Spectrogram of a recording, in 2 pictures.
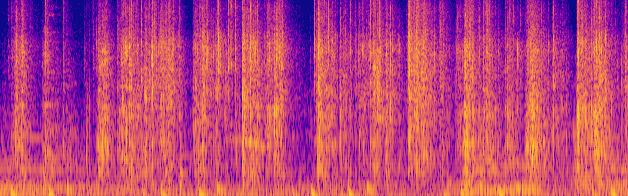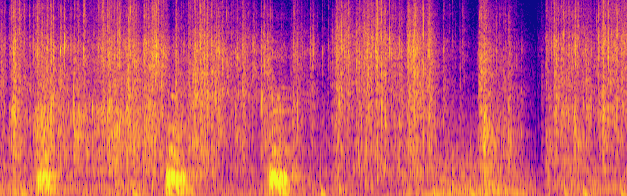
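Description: Laminated seasoning-mix sachets crinkling and rustling as hands sort them and drop them into a plastic basket, with soft background music underneath.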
